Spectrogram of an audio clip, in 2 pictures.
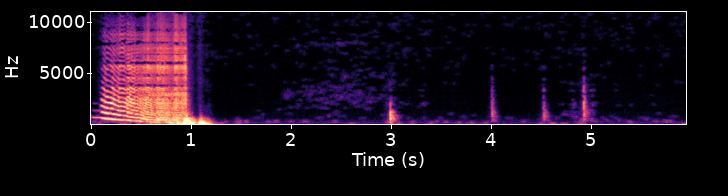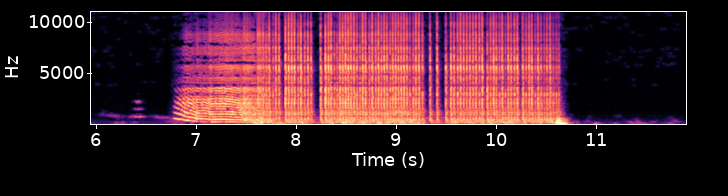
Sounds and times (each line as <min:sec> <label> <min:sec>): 0:00.0 common household door squeaking as it is being opened or closed 0:01.1
0:06.4 common household door squeaking as it is being opened or closed 0:10.8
